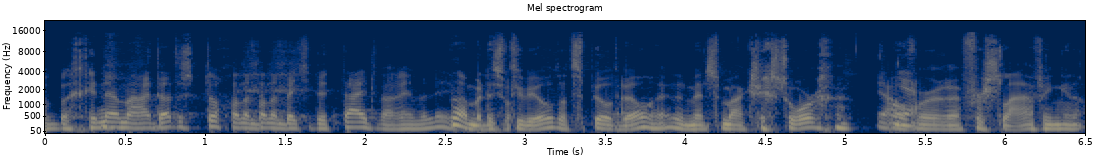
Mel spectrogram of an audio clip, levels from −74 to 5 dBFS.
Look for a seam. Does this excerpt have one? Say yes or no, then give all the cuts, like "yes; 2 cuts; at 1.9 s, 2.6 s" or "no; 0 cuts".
yes; 2 cuts; at 1.3 s, 2.9 s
